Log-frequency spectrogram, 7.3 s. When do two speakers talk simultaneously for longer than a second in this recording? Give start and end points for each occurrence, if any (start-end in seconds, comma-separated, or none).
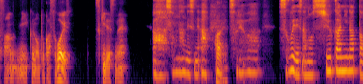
none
